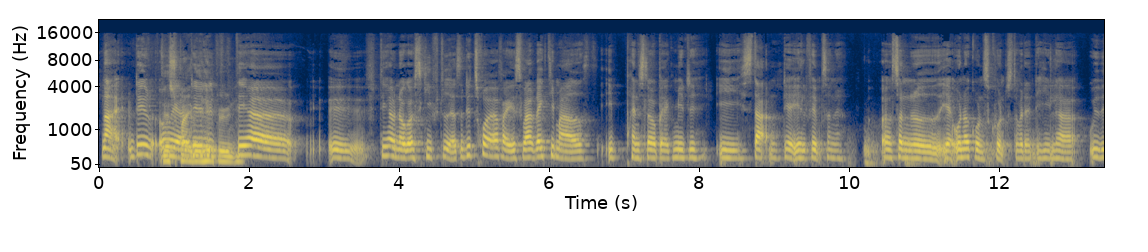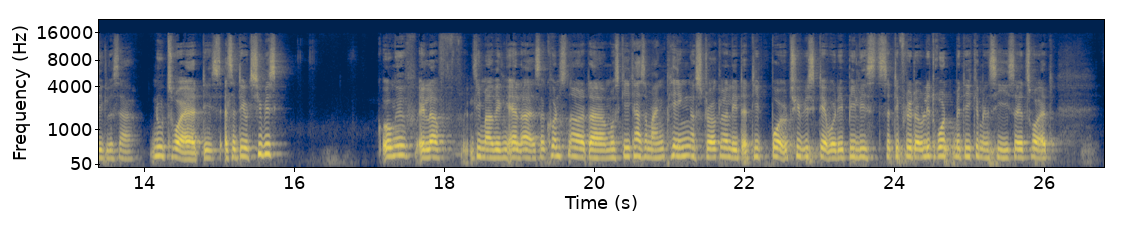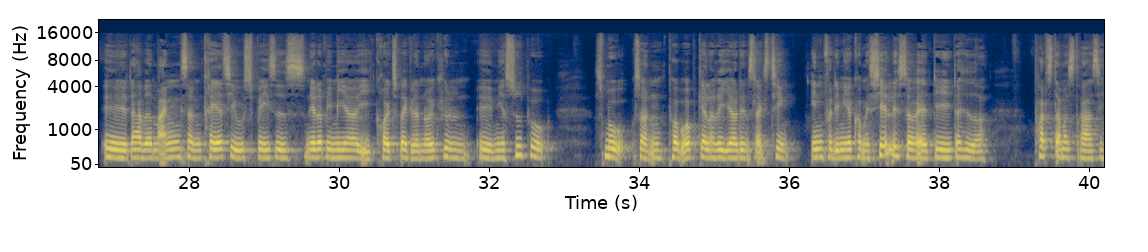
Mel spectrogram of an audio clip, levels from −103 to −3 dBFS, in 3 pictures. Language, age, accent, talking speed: Danish, 20-39, native, 195 wpm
